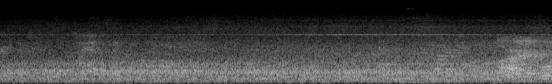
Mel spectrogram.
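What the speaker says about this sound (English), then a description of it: "Here comes the train." A Disneyland train rolls past while guests wait in line, a steady rumble and rail noise holding evenly throughout with a brief brighter hiss near the end, fairly close by.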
